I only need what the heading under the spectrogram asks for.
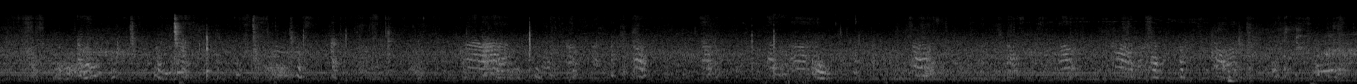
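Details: Ten-day-old Belgian Malinois Shepherd puppies from a single litter at a breeding kennel, giving thin, high squeaks and short whimpers in scattered bursts, some with rising-falling chirps, over a low background and a person talking quietly.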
